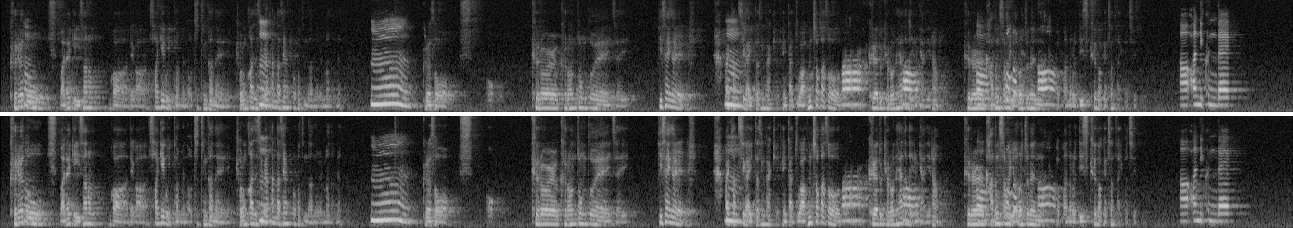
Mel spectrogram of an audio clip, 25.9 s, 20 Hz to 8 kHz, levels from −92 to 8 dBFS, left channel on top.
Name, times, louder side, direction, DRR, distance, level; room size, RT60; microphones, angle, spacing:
voice 1, 0.2-1.9 2.2-6.9 8.5-9.4 9.7-9.9 10.6-12.6 13.2-13.9 14.3-16.9 17.4-18.8 19.3-20.9 21.1-22.7, right 2 dB, 65° right, 4 dB, 1.4 m, -24 dB
voice 2, 7.4-8.3 14.5-14.9 16.8-17.4 18.0-18.5 19.5-19.8 20.1-20.5 20.7-21.2 23.6-24.6, left 2 dB, 30° left, 14 dB, 0.8 m, -19 dB
29.0 x 20.5 x 7.4 m, 0.82 s
head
